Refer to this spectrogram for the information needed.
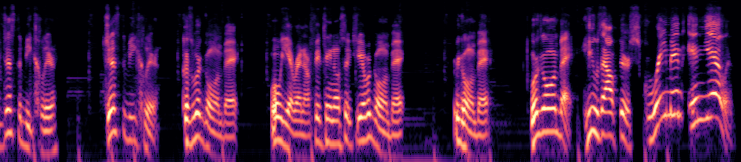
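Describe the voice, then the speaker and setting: Animated man giving blunt commentary. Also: on the high side, normal speed, no room sound, faint music behind. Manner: blunt, animated, repeats himself for emphasis. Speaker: streamer reacting to a police video. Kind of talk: casual commentary.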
